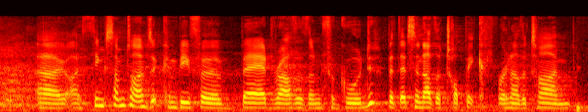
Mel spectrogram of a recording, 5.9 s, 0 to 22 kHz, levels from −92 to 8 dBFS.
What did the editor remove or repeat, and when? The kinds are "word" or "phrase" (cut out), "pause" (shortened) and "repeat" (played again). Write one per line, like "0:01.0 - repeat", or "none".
none

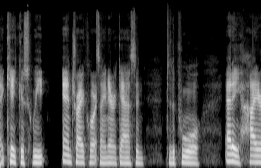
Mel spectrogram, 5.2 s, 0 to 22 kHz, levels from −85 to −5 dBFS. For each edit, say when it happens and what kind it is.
0:01.9 - word

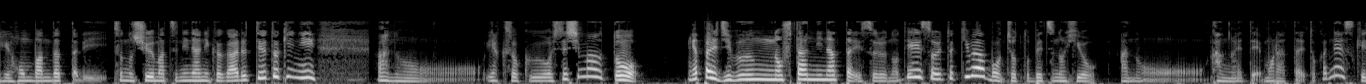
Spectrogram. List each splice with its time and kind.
0:01.1 - word
0:03.7 - pause
0:06.6 - pause

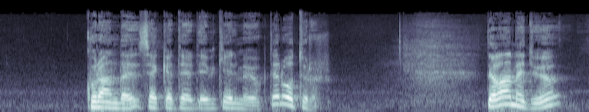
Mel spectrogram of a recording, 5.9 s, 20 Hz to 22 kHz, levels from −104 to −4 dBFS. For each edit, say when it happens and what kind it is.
none

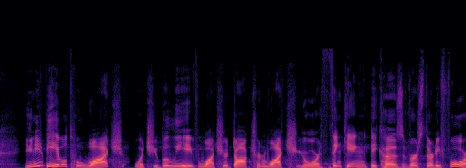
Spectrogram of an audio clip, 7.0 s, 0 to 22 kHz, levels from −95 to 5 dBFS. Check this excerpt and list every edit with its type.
0:01.9 - pause

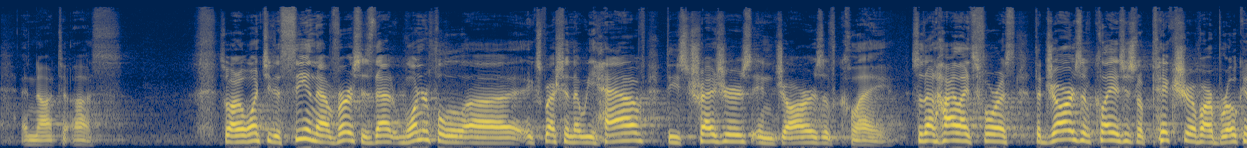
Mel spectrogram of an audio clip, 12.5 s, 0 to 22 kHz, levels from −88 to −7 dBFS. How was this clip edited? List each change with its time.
0:09.0 - pause

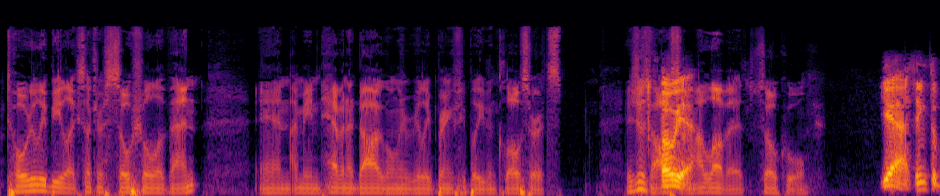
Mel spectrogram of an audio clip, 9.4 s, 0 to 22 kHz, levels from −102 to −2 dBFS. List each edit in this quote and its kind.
0:02.9 - word
0:07.4 - word

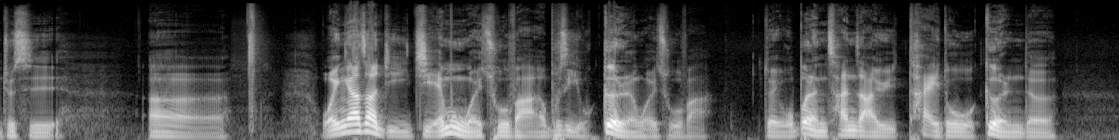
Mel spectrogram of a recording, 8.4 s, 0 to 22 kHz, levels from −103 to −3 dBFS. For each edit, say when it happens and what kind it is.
none

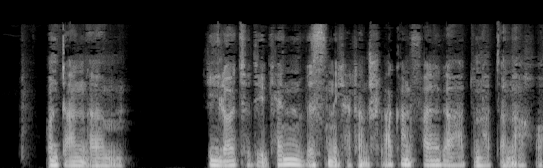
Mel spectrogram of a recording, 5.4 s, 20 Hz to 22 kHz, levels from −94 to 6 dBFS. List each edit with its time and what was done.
0:02.7 - word

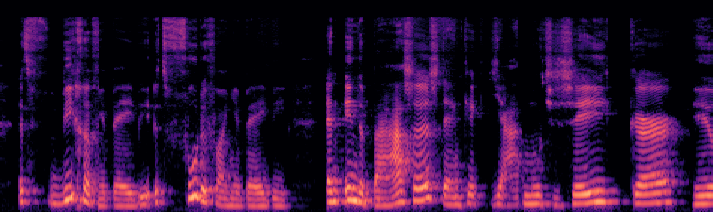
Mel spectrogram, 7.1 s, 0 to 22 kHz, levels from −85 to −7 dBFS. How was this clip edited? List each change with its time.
0:01.0 - word
0:05.2 - word

